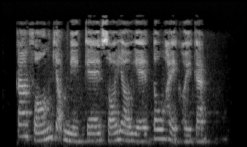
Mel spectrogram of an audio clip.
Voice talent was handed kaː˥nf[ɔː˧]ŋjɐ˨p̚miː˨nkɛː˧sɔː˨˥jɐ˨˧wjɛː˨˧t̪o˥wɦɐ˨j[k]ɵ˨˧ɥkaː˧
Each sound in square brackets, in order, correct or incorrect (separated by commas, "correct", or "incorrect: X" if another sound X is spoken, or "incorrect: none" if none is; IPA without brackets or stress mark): incorrect: ɔː˨˥, incorrect: kʰ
